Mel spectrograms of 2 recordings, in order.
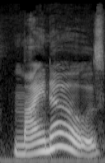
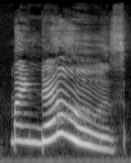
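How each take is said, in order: First: It is said in a plain, neutral voice. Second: It is said in a whiny, complaining voice.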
